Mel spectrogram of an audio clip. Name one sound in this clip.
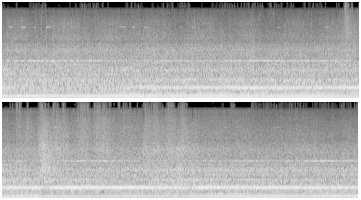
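A machine hums loudly and steadily.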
